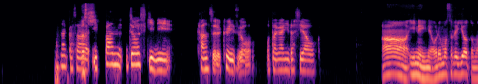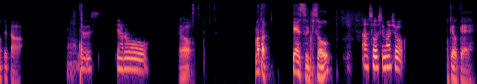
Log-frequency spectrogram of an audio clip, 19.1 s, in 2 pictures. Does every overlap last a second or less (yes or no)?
yes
